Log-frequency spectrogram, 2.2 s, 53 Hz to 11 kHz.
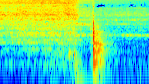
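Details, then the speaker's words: Morgan G-100T injection molding machine: short scraping rub, then one solid clunk as the toggle clamp snaps over centre after mold height adjustment; locking normally with good clamping force. "gave a nice clock when it went over Center okay let me yeah quarter turn and see what happens at the clock okay that's even better so that means it will have nice clamping force"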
